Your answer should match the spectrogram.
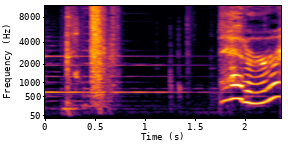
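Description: A cartoon thunk as a flower pot is knocked off a small table and lands on the floor, over light background music with held notes. Near the end a louder wavering, sliding tone comes in.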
